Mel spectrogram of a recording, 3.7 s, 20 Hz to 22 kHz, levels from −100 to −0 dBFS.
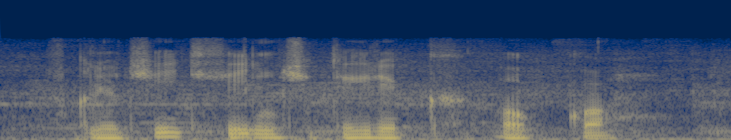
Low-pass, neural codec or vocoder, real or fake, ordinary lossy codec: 7.2 kHz; none; real; none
